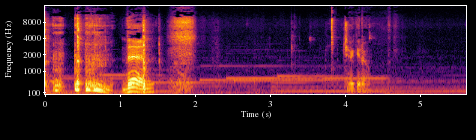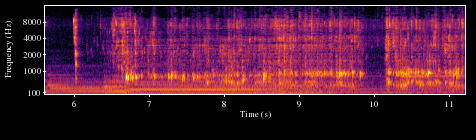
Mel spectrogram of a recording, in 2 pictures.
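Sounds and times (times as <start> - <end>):
speech: 1.1 - 1.8, 4.1 - 4.5
filtered water pouring into a glass: 6.1 - 11.2.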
